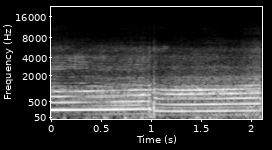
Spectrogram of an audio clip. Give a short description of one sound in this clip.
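A Ferrari 458 Speciale V8 shifts up a gear with a sharp crack.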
